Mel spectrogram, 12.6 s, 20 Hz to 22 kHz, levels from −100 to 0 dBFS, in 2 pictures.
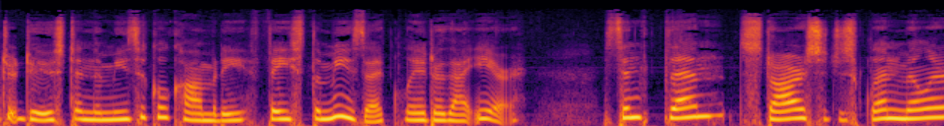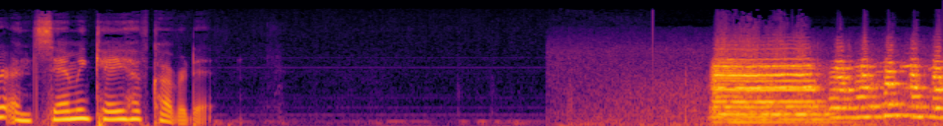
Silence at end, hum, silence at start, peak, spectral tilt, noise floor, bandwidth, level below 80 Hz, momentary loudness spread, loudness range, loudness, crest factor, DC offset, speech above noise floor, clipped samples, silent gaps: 0 s; none; 0 s; -2 dBFS; -4.5 dB/octave; -60 dBFS; 13.5 kHz; -42 dBFS; 10 LU; 7 LU; -15 LUFS; 14 dB; under 0.1%; 44 dB; under 0.1%; none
